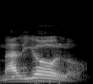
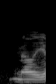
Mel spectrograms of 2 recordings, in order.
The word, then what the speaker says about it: Magliolo: And he pronounces Magliolo, but it's, you know, it's Maliolo. Maliolo. Right? That G in Italian is like a silent G kind of thing.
